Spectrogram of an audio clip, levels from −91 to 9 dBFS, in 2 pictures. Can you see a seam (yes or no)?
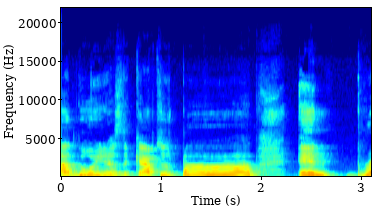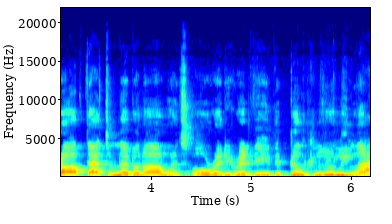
no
